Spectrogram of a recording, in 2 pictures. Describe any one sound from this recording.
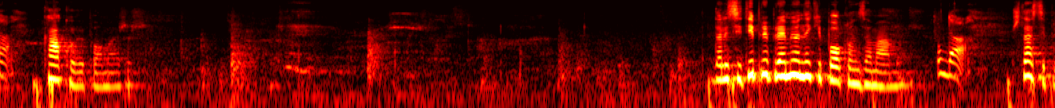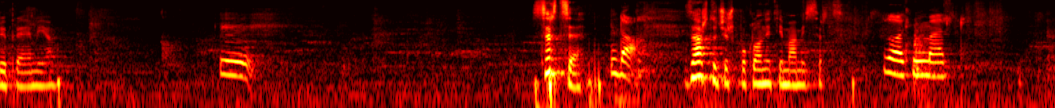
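A young boy speaks softly and hesitantly close by.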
